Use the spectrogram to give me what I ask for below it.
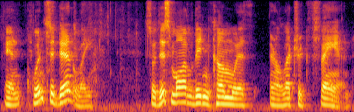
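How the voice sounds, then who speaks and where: A middle-aged man hosting a hands-on repair tutorial in his home garage, talking in a relaxed, plainspoken way as he works on an engine bay. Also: mid-range voice, unhurried. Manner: relaxed, plainspoken, thinks aloud while working. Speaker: DIY auto repair channel host.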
